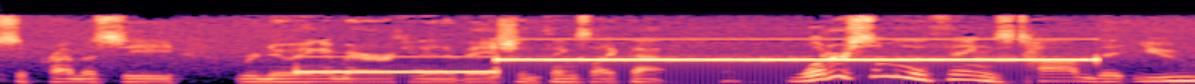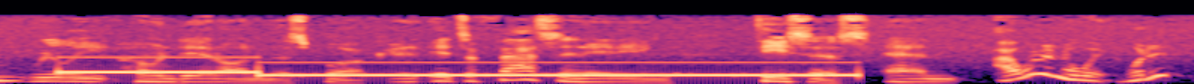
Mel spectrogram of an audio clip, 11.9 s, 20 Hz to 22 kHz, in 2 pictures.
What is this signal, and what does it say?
Two-tone page, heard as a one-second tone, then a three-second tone, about 510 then 1290 Hz, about 500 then 360 Hz, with speech in English.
